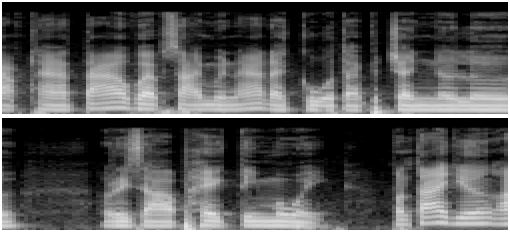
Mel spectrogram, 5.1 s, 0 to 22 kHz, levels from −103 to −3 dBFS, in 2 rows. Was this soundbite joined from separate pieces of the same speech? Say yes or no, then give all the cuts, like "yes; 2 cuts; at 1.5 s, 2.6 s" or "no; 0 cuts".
no; 0 cuts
